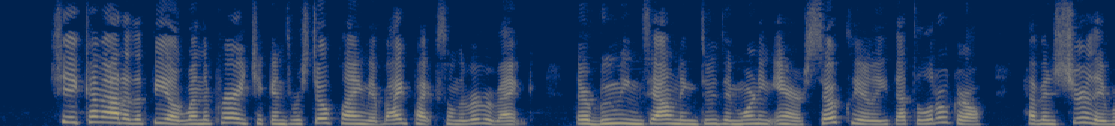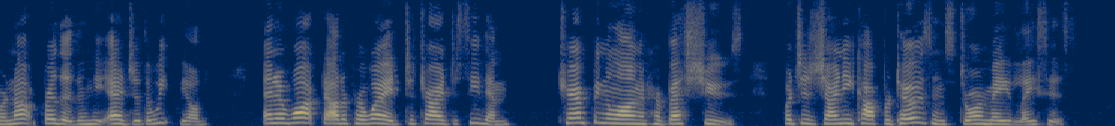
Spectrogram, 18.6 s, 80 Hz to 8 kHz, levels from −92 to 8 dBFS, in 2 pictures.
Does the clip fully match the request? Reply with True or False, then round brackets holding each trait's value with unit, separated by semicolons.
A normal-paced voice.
False (240 wpm)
